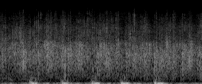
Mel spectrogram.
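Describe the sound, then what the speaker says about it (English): Brief burst of audience applause for a panel at a media conference, dense steady clapping with some low thumps throughout. "But before that, a round of applause for my great panel."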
